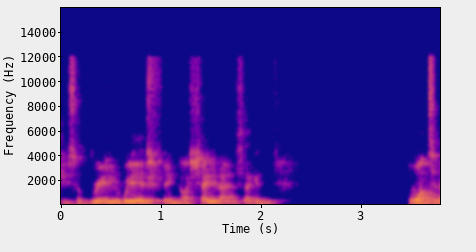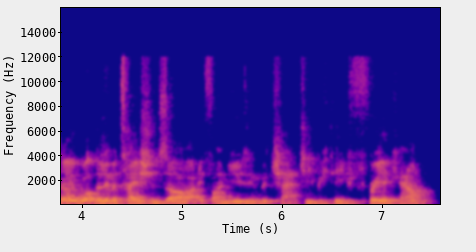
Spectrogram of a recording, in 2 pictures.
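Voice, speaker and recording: A recruitment trainer with a Milton Keynes English accent gives a casual screen-share tutorial, chatting and thinking aloud as he clicks through a demo. His voice is mid-range with a darkish tone. He's away from the mic, so the sound is distant with a roomy echo.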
